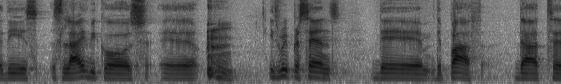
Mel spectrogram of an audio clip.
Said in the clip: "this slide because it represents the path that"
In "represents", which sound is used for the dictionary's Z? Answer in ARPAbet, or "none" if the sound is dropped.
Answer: S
